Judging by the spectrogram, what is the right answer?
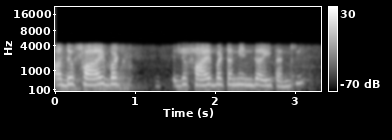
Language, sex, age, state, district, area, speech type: Kannada, female, 18-30, Karnataka, Gadag, urban, conversation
